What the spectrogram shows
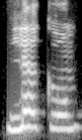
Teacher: لام اور کاف دونوں باریک لائٹ لیٹر ہیں اور میم ساکن پہ اظہار شفوی ہو رہا ہے، یہاں پہ ٹائم نہیں دینا۔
